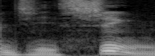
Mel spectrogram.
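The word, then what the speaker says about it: 自信: Hai, ini bacanya jishin desu ne.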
